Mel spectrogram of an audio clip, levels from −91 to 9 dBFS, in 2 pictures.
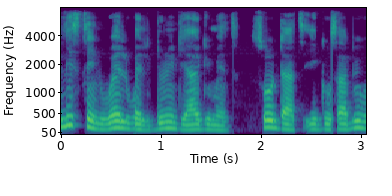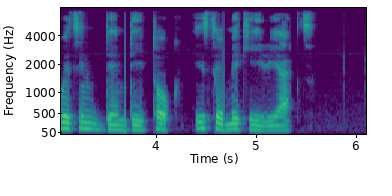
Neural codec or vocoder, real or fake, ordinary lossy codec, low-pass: none; real; none; 7.2 kHz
